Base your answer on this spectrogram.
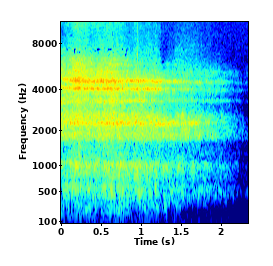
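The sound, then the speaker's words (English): A slow exhale through the mouth during a guided breathing exercise, a soft airy hiss that holds steady and then gently tapers away over about two seconds. “And in through your nose. And hold, and out through your mouth”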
